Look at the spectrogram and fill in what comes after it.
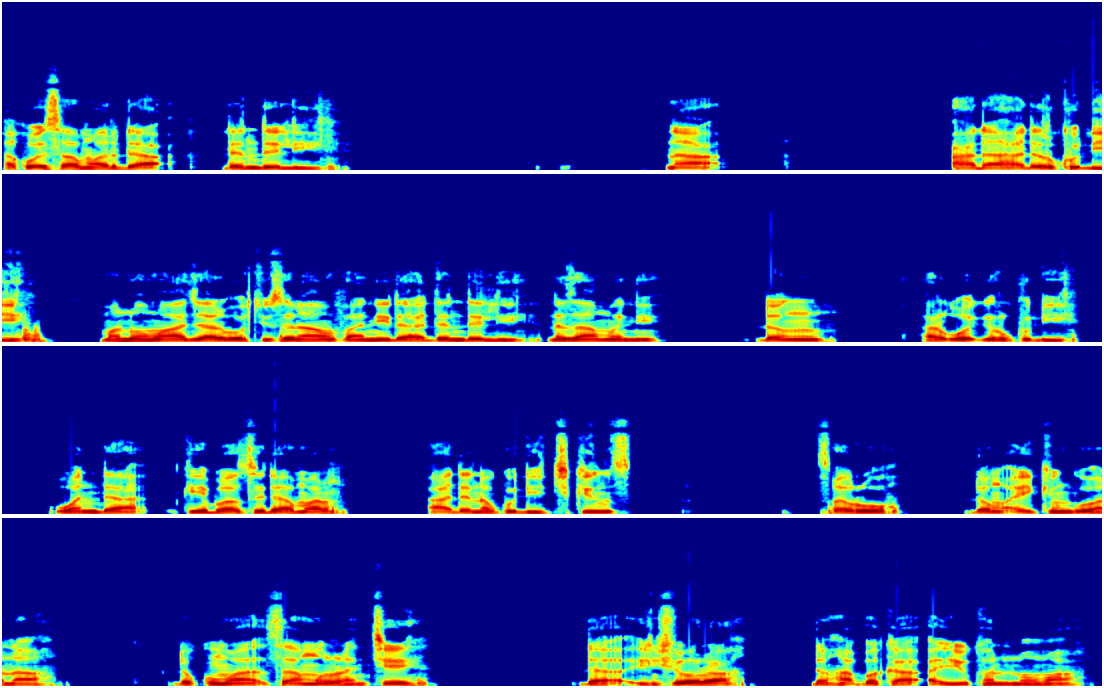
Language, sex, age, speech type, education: Hausa, male, 30-45, spontaneous, tertiary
